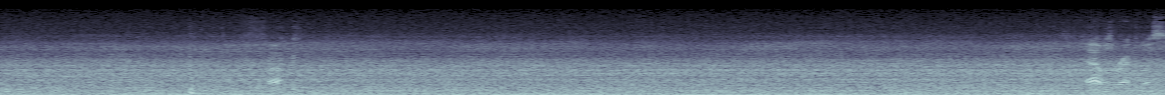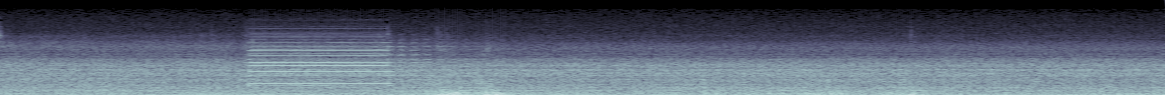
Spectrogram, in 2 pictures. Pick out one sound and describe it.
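Tyres hum steadily on a road from inside a moving car.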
